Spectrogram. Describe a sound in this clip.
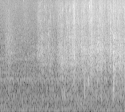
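Crisp greens rustle as a gloved hand tosses them into noodles.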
